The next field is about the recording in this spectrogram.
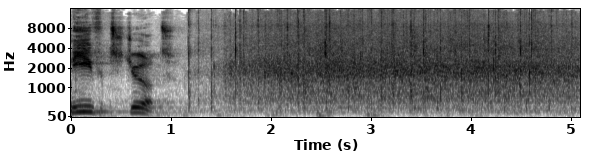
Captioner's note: audience applauding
